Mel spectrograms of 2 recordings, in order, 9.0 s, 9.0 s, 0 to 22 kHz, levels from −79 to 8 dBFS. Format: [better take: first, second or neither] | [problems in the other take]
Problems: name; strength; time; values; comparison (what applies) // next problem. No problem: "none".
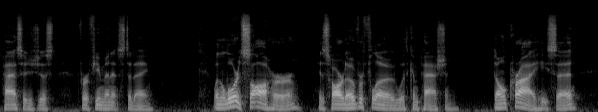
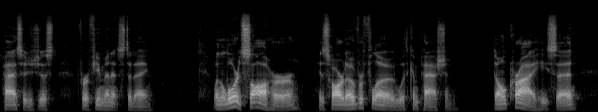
first | thin; somewhat; fading below 350 Hz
